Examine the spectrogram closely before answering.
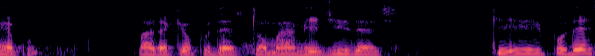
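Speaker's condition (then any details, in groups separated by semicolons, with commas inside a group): Amyotrophic lateral sclerosis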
